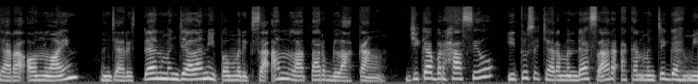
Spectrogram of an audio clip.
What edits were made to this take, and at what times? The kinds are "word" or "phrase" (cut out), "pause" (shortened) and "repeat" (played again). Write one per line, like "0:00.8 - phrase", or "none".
0:01.3 - word
0:04.0 - pause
